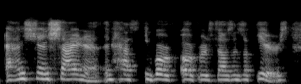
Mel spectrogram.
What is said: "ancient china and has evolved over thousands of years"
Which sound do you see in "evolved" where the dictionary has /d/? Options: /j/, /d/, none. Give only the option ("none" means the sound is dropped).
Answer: none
